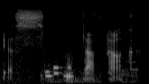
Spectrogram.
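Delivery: put-on whispered old lady voice. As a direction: hush it like a sneaky granny. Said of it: "I am using the old lady voice".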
